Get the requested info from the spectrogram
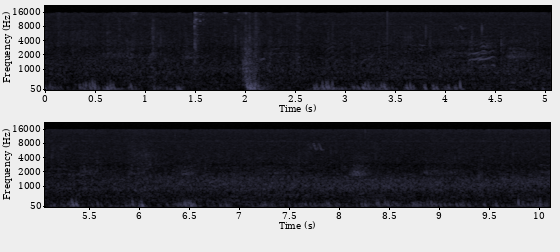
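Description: Wind buffeting a phone microphone in gusty low rumbles, with one sharp knock about two seconds in.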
